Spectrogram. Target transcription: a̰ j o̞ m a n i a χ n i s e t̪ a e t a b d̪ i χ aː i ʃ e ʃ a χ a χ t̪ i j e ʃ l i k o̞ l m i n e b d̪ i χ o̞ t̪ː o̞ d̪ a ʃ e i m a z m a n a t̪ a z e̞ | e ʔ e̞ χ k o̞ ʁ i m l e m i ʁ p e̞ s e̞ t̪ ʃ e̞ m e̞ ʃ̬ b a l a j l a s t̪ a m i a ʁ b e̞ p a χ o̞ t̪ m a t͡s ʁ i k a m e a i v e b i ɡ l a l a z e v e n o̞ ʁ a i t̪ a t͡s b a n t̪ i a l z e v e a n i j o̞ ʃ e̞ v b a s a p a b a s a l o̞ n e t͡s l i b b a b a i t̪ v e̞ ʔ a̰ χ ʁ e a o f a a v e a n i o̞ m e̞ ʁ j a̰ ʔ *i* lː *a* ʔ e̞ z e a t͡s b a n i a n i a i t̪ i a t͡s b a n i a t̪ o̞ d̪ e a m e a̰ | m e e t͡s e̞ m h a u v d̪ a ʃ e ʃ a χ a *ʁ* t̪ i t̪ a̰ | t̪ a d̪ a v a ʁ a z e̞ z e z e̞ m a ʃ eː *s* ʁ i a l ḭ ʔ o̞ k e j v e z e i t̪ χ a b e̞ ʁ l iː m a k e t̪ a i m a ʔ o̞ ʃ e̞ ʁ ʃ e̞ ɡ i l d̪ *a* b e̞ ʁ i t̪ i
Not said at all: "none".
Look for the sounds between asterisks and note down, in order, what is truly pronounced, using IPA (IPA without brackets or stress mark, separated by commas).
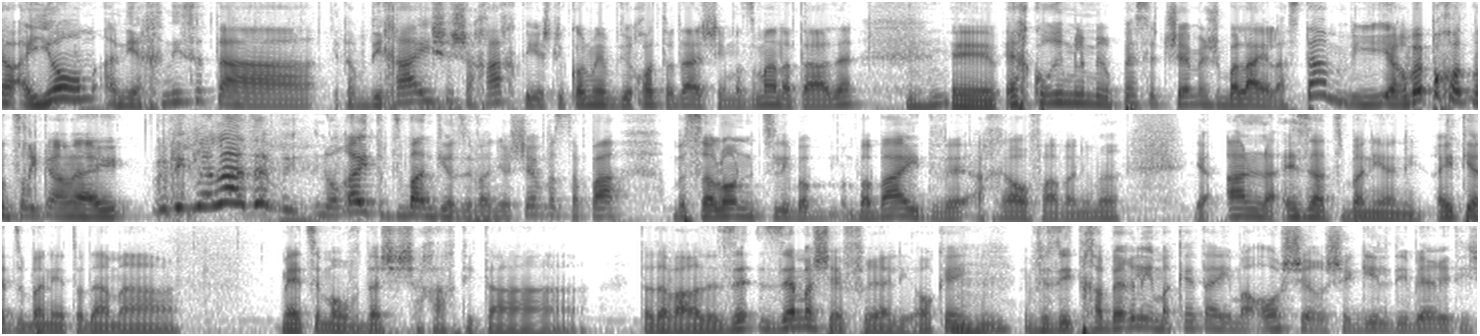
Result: a, a, χ, f, i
